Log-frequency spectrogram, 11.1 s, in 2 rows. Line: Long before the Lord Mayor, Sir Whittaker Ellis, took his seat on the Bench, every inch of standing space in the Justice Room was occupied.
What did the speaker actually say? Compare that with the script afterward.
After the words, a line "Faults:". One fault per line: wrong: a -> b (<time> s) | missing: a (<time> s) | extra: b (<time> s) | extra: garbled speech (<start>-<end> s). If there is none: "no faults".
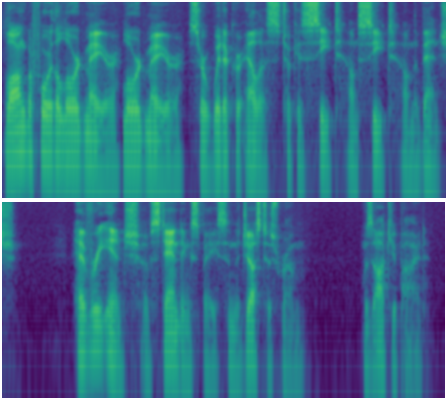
Long before the Lord Mayor Lord Mayor, Sir Whittaker Ellis, took his seat on seat on the Bench, every inch of standing space in the Justice Room was occupied.
Faults:
extra: Lord Mayor (1.5 s)
extra: seat on (4.5 s)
